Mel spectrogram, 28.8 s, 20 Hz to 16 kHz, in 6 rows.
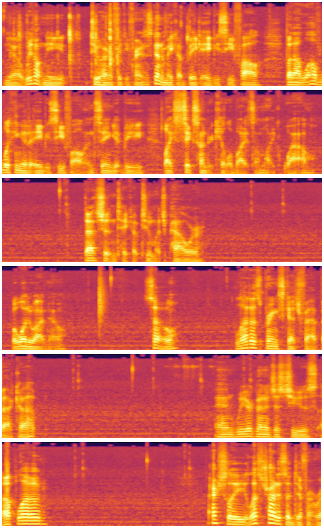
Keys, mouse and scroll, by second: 0.4 ctrl+a, 1.2 KP_4, 1.5 KP_0, 1.8 KP_Enter, 2.6 middle click, 2.9 q, 4.2-7.6 drag, 10.6 click, 13.5-15.8 drag, 15.8-17.8 scroll down 1, 18.4 click, 20.7-23.0 drag, 25.3 click, 26.9 click.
